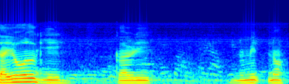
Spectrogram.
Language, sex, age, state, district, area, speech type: Manipuri, male, 18-30, Manipur, Kangpokpi, urban, read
